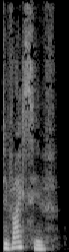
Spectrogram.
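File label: "divisive", British English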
